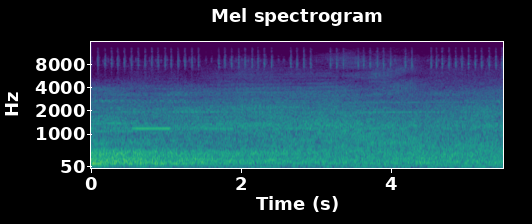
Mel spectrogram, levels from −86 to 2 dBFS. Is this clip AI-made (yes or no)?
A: no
